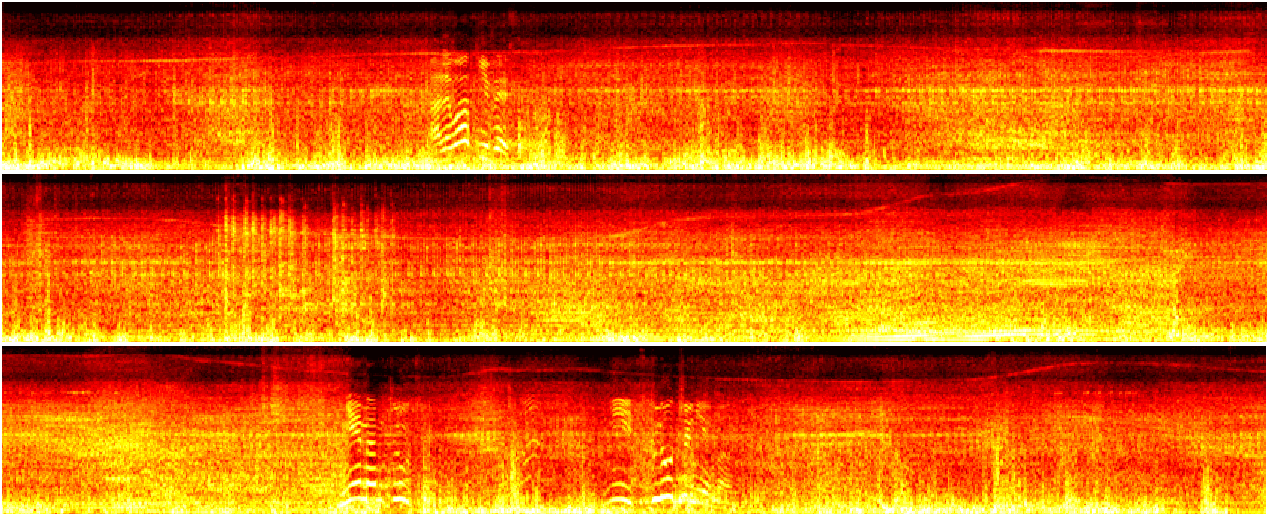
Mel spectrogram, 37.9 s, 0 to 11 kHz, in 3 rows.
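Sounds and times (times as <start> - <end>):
tractor engine running: 0.0 - 37.9
machine rattling: 14.1 - 19.4.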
